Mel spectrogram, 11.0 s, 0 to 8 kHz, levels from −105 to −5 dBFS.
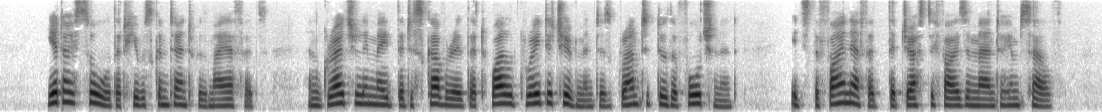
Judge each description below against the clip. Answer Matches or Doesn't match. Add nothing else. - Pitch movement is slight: Doesn't match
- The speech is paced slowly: Doesn't match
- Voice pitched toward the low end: Doesn't match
